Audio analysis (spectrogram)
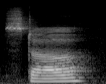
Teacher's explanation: So the stub syllable is stressed. It has the schwa. Even though we have two B's, we only say one B sound, stubborn.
